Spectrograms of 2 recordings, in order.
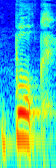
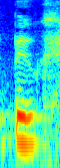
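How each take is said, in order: First: "book" with the short vowel of "look"; Lancashire "book". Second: "book" with a long oo, like "boo-k"; Liverpool "book". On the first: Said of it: "is the Lancashire one". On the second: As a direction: stretch "book" into an oo sound. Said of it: "with, like, more like an oo sound". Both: Shown as a demonstration.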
